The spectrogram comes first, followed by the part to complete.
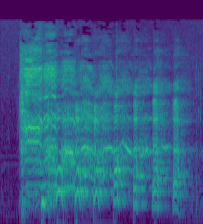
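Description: A man laughing, a run of breathy chuckles lasting about a second and a half.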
